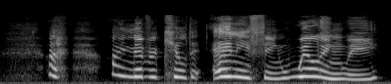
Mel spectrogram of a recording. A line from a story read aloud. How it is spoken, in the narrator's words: sobbed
